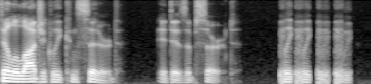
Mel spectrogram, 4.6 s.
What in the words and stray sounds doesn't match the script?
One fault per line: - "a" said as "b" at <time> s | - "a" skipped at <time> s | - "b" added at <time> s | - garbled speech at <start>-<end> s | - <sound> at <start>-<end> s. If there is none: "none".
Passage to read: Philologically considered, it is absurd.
- laugh at 3.5-4.4 s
